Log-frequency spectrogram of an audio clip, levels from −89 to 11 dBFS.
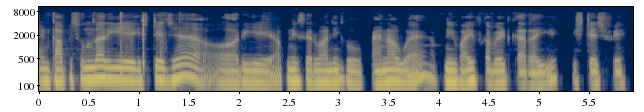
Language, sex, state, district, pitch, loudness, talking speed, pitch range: Hindi, male, Uttar Pradesh, Gorakhpur, 125 Hz, -19 LUFS, 240 wpm, 120-145 Hz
